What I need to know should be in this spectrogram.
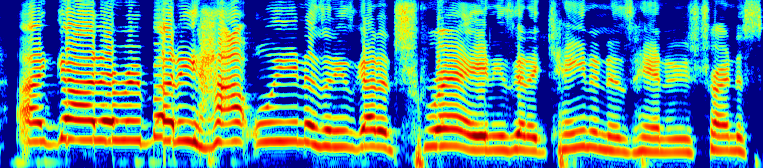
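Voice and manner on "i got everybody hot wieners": put-on male hollering, higher and louder. Retelling a movie scene of the paper's owner selling wieners: imitating a man hollering. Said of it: "he just keeps hollering about it".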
